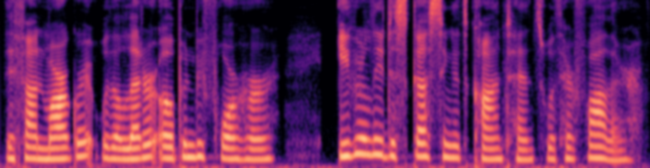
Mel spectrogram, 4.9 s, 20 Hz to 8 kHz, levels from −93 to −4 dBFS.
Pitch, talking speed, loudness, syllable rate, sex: 205 Hz, 195 wpm, -20 LUFS, 6.4 syllables/s, female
